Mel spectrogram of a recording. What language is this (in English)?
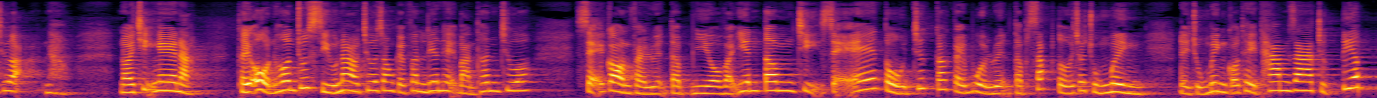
Vietnamese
